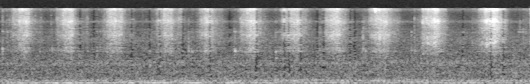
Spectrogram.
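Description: Long painted nails scratch and flick across the pin tips of a hand-sized plastic paddle hairbrush, with a clear plastic handle and a cushion of many short pins, held in both hands. Quiet, bright, raspy strokes repeat in a steady rhythm over a constant low rumble.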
